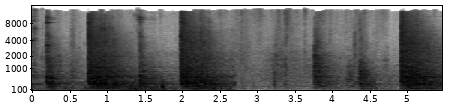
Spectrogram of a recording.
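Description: Heavy banging as a door lock is forced open: a few loud, sharp impacts with short ringing decays, unevenly spaced, some strong and some softer.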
